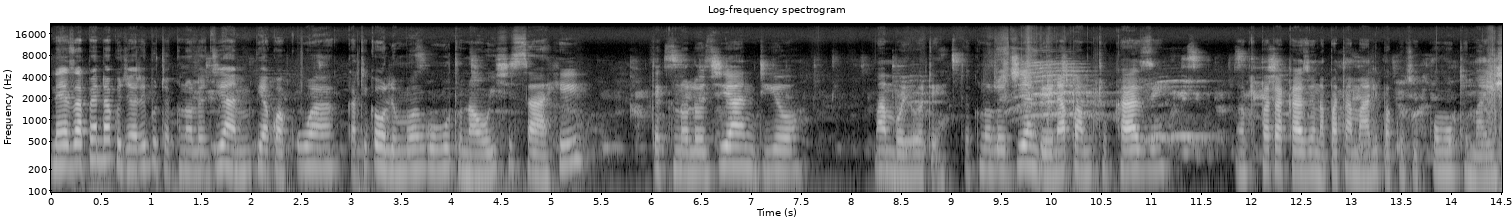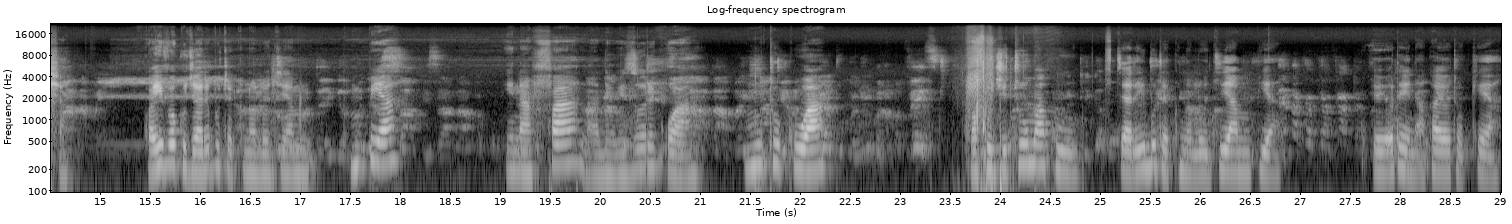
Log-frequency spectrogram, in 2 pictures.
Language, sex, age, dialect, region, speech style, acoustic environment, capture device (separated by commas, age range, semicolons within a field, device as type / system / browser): Swahili, female, 25-34, Kenya - Nairobi Sheng-influenced, Kenya, nervous; happy; focused, music; nature; appliances, mobile / Linux / Chrome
